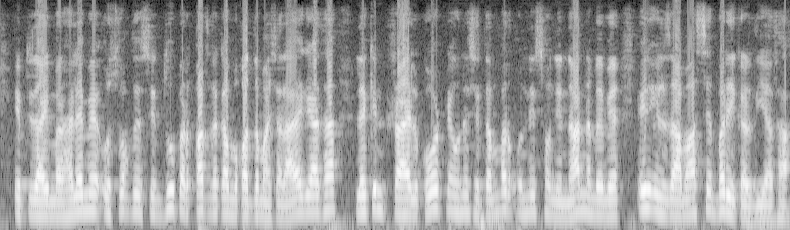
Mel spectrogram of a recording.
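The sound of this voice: Speaking at a fairly quick pace, a man with a fairly high pitch shows ordinary pitch variation.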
